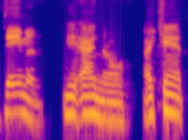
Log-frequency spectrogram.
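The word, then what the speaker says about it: daemon: of stuff lyanna version 8.0 template Heaven Lenna demon Library a new field for last poll time stamp was added to the it's pronounced Damon yeah I know I can't I can't I'm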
